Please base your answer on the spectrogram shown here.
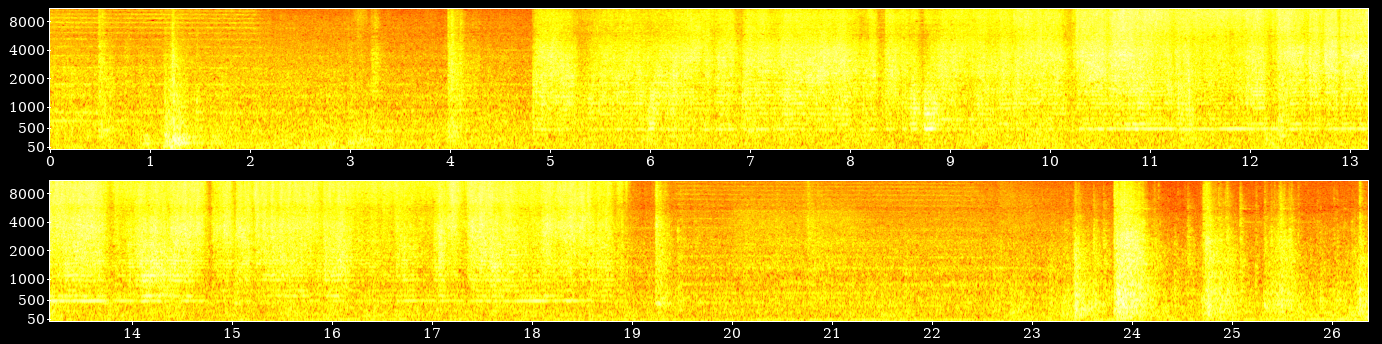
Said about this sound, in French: Puis on rallume tout, on prépare, et petit à petit. Alors on allume l'air, l'aspiration, le groupe pour l'air, voilà. Puis ça commence à faire du bruit.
